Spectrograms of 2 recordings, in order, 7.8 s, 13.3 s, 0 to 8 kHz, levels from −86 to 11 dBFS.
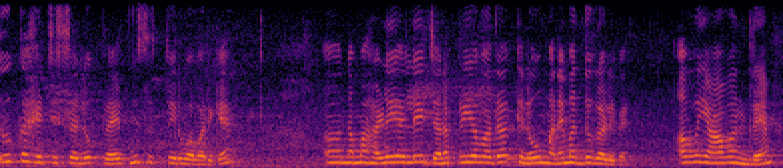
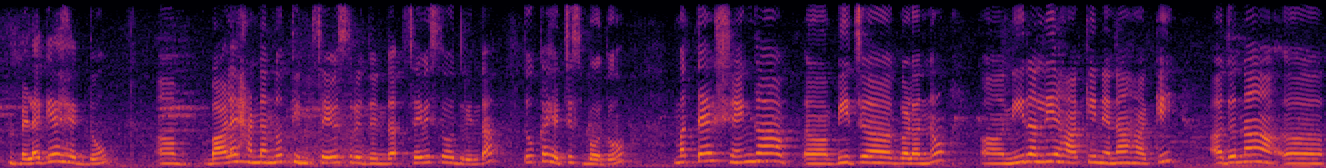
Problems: background sounds at intervals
